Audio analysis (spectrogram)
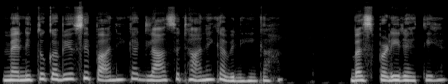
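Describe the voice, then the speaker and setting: A woman voicing an older mother-in-law who speaks softly and plays the victim. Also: medium pitch, no room sound, studio quality, lightly acted. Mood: sly. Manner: soft complaining tone, plays the victim. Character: older mother-in-law, sly and self-pitying.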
